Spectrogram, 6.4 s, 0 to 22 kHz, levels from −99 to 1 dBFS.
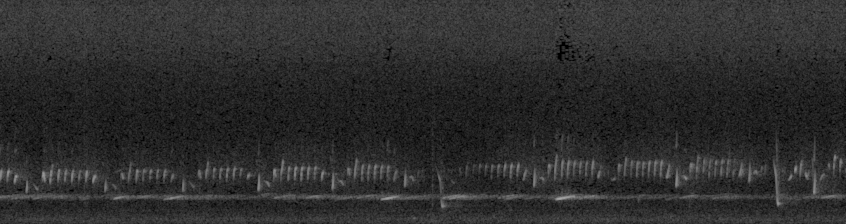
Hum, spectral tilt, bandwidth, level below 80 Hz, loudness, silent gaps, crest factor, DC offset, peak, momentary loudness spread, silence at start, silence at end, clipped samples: none; 1.5 dB/octave; over 20 kHz; -88 dBFS; -48 LUFS; none; 20 dB; under 0.1%; -32 dBFS; 10 LU; 0 s; 0 s; under 0.1%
